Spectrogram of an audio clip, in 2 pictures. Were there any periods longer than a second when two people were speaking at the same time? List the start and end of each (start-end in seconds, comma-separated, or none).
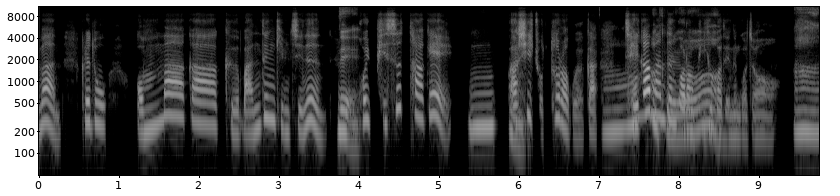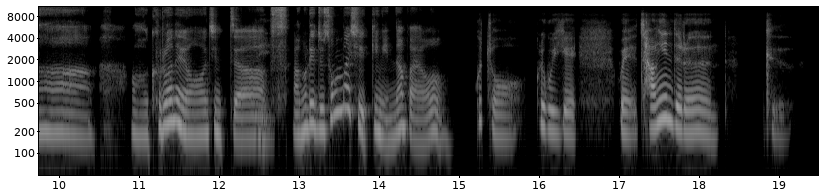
7.0-8.6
